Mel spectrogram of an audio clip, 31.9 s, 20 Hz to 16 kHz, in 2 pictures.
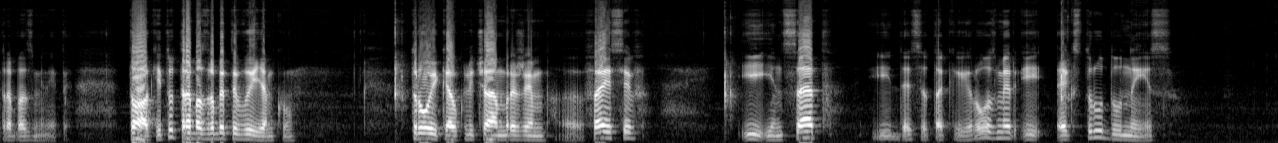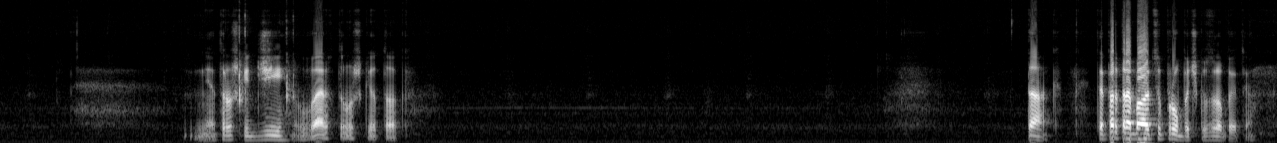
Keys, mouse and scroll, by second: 5.0 3, 13.3 e, 19.0 g.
